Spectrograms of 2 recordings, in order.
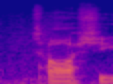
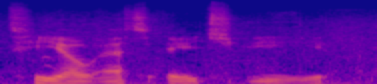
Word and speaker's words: Tosche: one that spells it Tosche Station. It's Toshe. Oh, okay. Tosche actually.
